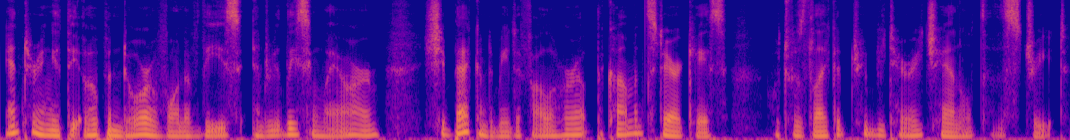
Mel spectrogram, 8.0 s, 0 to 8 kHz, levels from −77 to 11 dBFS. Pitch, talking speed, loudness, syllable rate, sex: 105 Hz, 240 wpm, -22 LUFS, 6.8 syllables/s, male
